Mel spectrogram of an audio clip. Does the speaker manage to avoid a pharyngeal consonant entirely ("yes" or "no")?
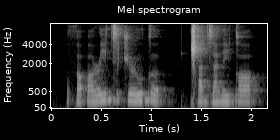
yes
